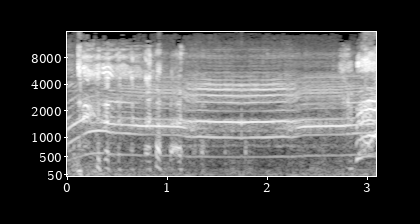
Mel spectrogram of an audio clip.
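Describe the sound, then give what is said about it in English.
Tom Cruise screams in one long, loud, high-pitched sustained cry lasting about three seconds, the voice straining and wavering slightly before surging again at the very end. “But first, here's Tom Cruise screaming.”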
